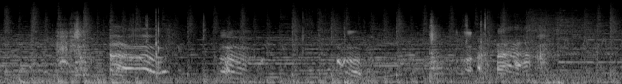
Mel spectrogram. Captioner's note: crying out; whooshing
